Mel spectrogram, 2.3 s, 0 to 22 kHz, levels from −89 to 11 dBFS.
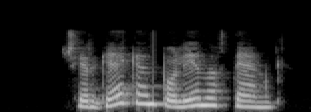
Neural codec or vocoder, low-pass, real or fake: none; 7.2 kHz; real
